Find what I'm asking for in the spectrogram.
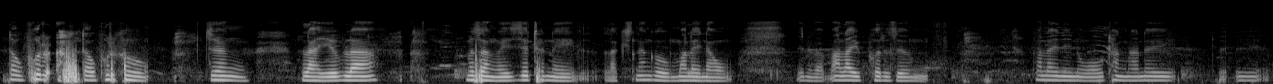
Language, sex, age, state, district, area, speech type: Bodo, female, 30-45, Assam, Kokrajhar, rural, spontaneous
